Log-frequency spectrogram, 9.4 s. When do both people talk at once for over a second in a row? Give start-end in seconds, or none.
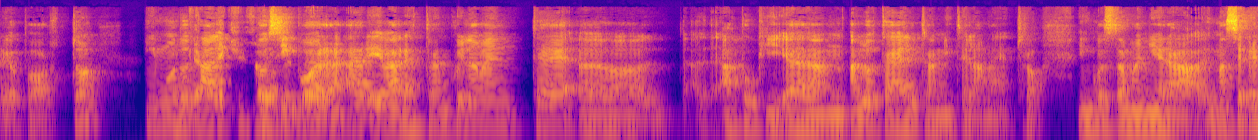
1.3-2.8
